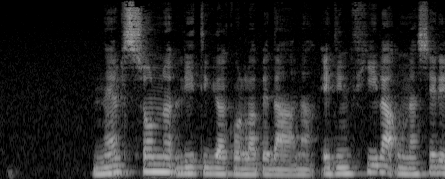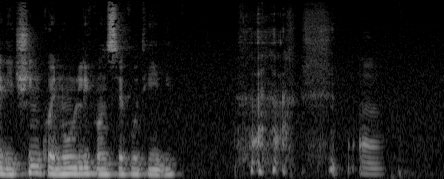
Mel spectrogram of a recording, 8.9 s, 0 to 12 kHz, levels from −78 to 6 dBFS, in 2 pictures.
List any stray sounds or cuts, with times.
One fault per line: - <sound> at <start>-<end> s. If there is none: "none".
- laugh at 6.8-8.3 s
